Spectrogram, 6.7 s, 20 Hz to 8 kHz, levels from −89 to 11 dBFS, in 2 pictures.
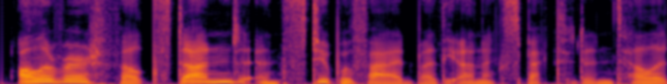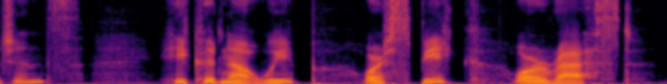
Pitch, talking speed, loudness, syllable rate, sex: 220 Hz, 155 wpm, -18 LUFS, 4.9 syllables/s, female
